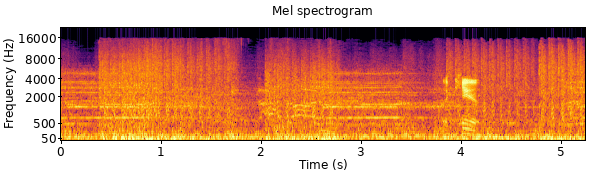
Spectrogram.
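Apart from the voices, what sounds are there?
gunfire in the video game Sniper Elite V2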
